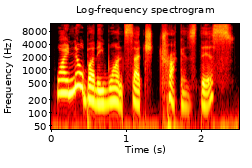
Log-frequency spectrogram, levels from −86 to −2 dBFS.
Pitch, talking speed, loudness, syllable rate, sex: 215 Hz, 165 wpm, -17 LUFS, 3.9 syllables/s, female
